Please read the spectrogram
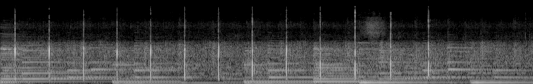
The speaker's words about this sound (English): Would you clap your hands to the Lord with all of your might? Clap your hand for His Word. Clap your hands for His Word.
